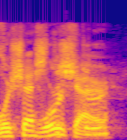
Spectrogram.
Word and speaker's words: Worcestershire: It's Worcestershire. Chestershire. Nope. Minfield. It's Worcestershire. Lean parents. Lun parents. Y'all ain't crazy. I can't pronounce shit.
